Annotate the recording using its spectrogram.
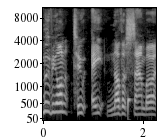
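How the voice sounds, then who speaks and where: A man with a British accent speaks at a high pitch, his voice swinging very widely up and down. The recording is very clean, with a silent background. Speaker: reptile keeper and breeder. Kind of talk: casual presentation, room tour. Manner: fast.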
